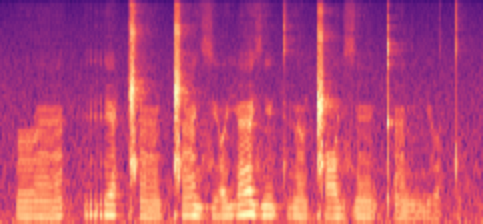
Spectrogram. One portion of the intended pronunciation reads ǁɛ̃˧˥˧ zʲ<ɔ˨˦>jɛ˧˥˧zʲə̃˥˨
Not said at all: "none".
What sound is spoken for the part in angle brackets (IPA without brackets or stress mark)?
ɔ˨˦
